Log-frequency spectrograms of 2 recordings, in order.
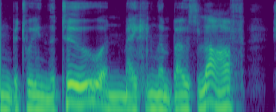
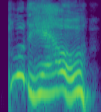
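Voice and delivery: high, loud squeak of shock; startled squeak; 13 semitones higher, 7 dB louder than usual. A narrator's reading. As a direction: squeak it out in fright. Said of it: "squeaked Tallow".

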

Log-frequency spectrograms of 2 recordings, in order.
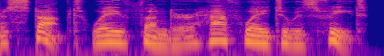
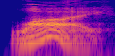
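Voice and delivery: ordinary delivery

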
